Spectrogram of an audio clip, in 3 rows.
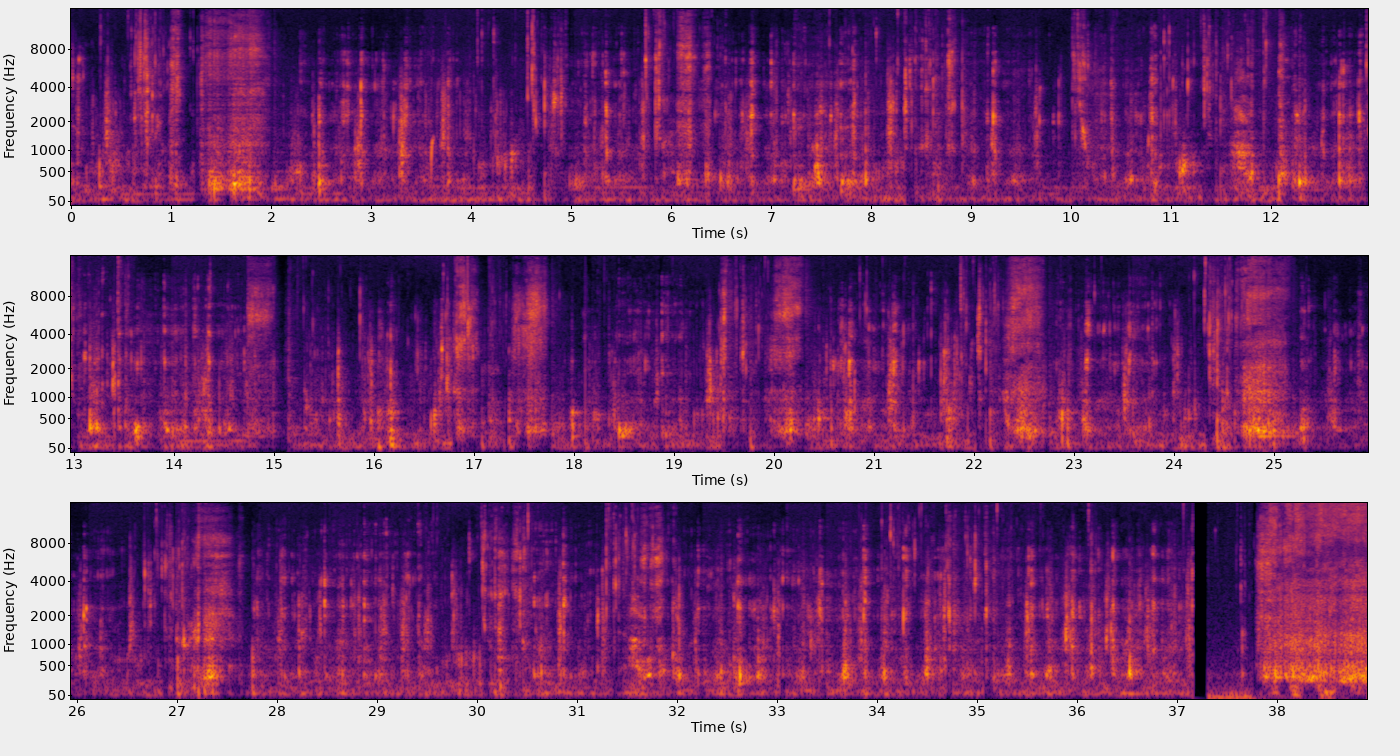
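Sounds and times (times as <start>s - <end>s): wet chewing: 0.0s - 38.9s
noodle slurps: 37.6s - 38.9s.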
